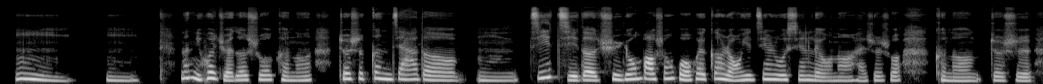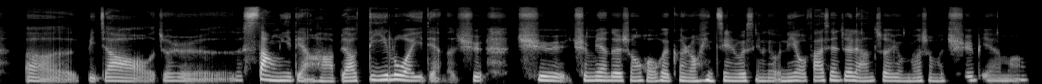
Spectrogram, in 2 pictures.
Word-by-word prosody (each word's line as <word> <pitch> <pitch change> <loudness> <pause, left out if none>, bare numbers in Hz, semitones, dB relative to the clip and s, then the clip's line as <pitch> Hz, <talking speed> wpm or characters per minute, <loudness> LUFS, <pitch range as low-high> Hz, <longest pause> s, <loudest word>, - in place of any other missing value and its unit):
嗯， 200 -9 +2 0.3
嗯， 185 -1 -5 0.4
那 290 - +1
你 285 -6 +5
会 285 +4 +5
觉 190 -7 +1
得 200 +2 +2
说 215 0 0
可 210 -2 -2
能 185 +2 -2 0.2
就 260 - +3
是 260 +1 +1
更 260 0 +3
加 235 -1 +1
地， 225 - 0 0.5
嗯， 175 -1 -6
积 305 +4 +4
极 195 - +3
地 195 -1 +5
去 220 +4 +1
拥 235 +3 +4
抱 255 -2 +7
生 265 +2 +1
活 225 -6 +5
会 245 +2 +2
更 255 +1 +3
容 195 -2 +3
易 215 - +3
进 235 +3 +2
入 220 -1 +4
心 210 -1 0
流 175 -2 -2
呢？ 175 0 -4
还 170 -3 -5
是 190 +2 -5
说 190 -1 -3 0.3
可 195 - -3
能 170 +1 -3
就 185 -1 -2
是， 175 -1 -3 0.3
呃， - - -4 0.2
比 - - -5
较 170 -2 -1
就 85 - -5
是 85 - -7
丧 195 -5 +6
一 180 - +1
点 175 - -3
哈， 150 -2 -3
比 150 - -8
较 165 +1 +2
低 210 +1 +3
落 215 -3 +5
一 175 0 -2
点 - - -6
地 - - -14
去 - - -4 0.3
去 185 -4 +1
去 - - -1
面 185 -1 +1
对 180 0 +3
生 175 -1 -3
活 155 -3 -3
会 170 -1 0
更 175 +1 -3
容 155 +2 -2
易 195 - +4
进 170 +1 -1
入 165 - +1
心 165 -1 -4
流？ 160 -1 -5
你 165 +1 -2
有 175 -1 -1
发 175 0 -2
现 190 0 -1
这 190 0 +1
两 165 -2 -2
者 180 0 -3
有 165 -1 -4
没 155 0 -6
有 165 - -3
什 170 0 -7
么 155 - -7
区 185 +2 -5
别 90 - -8
吗？ 85 - -8
185 Hz, 245 characters per minute, -19 LUFS, 170-215 Hz, 0.5 s, 抱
